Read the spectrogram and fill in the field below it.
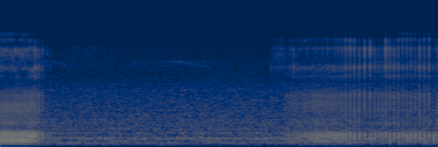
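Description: Deep, rattling snores on the in-breaths with quiet pauses between; a large dog snoring.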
